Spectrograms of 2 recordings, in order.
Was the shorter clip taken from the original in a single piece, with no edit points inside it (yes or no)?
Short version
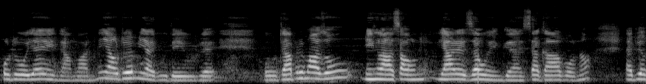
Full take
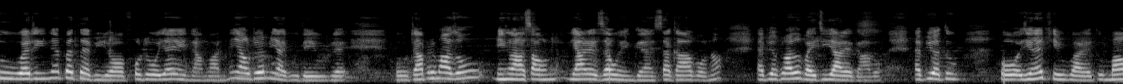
yes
